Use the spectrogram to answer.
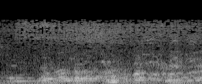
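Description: Audience hissing at a stage villain, the husband who deserted his wife and child: a sustained, broad hiss from many people that runs through the whole clip with slight swells.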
